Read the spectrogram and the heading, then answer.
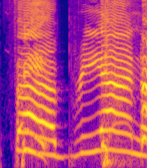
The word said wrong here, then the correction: Fabiano: Fabiano. – Oh my God, she said it wrong again.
